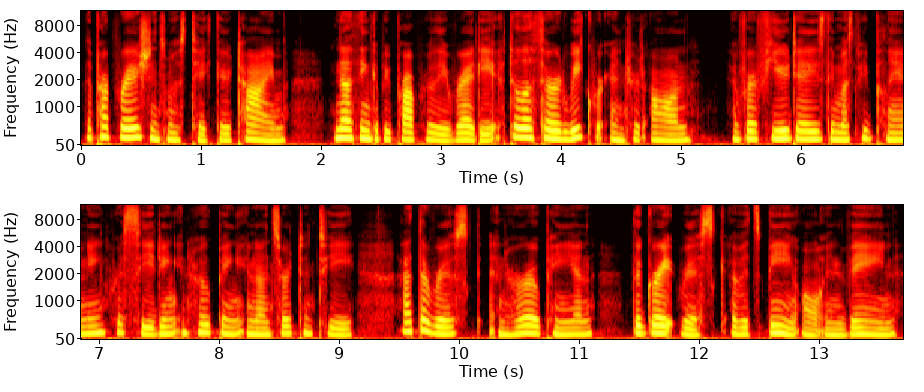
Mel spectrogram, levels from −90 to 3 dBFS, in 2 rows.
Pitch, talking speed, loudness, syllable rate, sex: 180 Hz, 195 wpm, -19 LUFS, 5.5 syllables/s, female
